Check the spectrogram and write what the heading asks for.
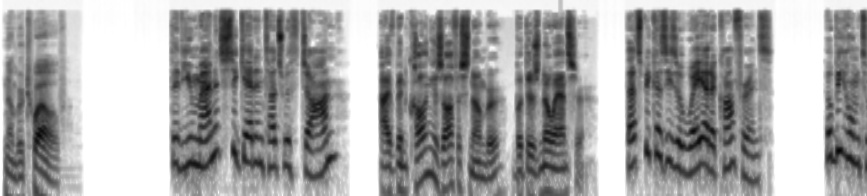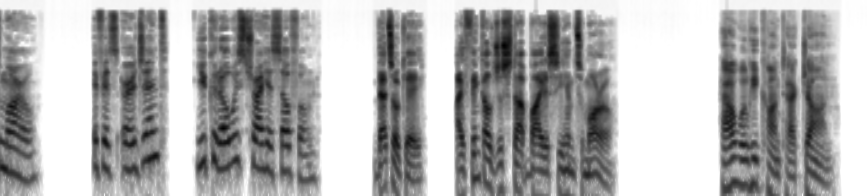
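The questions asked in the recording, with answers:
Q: How will he contact John?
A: He will stop by to see him in person tomorrow.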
